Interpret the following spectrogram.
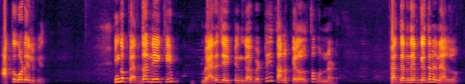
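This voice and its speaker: A man who is a preacher, telling his personal testimony in a calm, soft-spoken way during an interview. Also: high-pitched, fast talker.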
